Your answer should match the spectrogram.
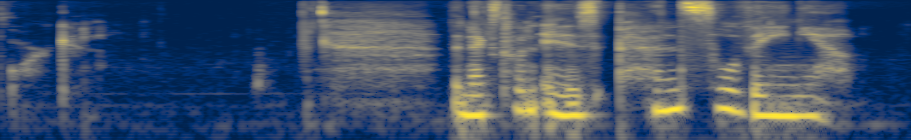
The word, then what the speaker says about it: Oregon: Yeah, I know some people say Oregon. I have no idea where that comes from. It's Oregon.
